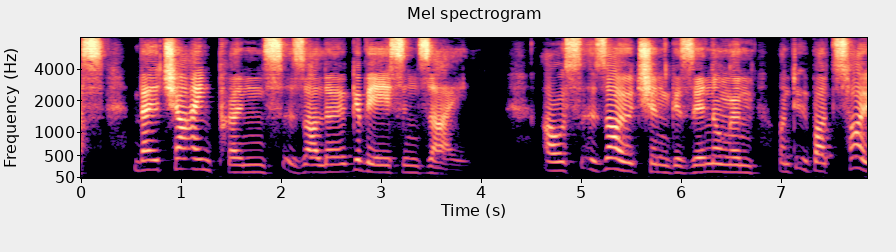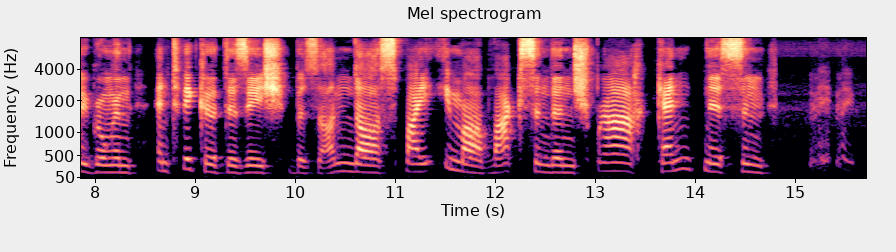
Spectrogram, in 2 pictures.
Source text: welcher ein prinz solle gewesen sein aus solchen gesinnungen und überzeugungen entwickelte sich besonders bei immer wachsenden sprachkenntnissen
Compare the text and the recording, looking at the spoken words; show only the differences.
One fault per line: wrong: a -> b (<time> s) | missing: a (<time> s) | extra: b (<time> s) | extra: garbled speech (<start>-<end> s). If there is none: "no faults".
no faults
